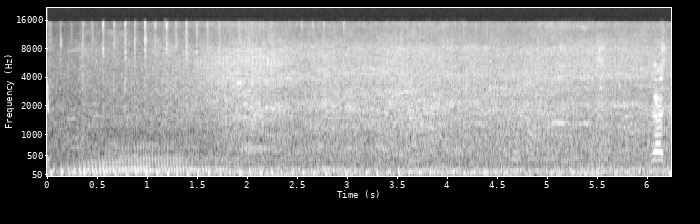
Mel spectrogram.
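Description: Street traffic with a motorcycle engine running close by: a steady low rumble.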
